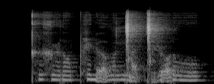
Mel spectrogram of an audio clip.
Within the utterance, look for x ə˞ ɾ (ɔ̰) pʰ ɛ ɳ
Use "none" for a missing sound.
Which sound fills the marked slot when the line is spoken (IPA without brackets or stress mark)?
ɔ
